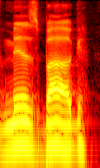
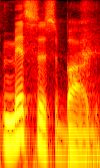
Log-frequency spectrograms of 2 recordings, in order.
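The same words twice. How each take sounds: First: Miz Bugg said slowly with a short buzzing Miz. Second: Missus said slowly and fully in two syllables; Missus Bugg. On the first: Host says the name Miz Bugg slowly, the wrong way. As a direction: Miz said as one quick syllable with a z. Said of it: "it sounds better, Miz Bugg". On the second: Teacher slowly corrects Missus over Miz. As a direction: stretch out Missus, a firm correction. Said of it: "And she goes". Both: Retold or imitated.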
